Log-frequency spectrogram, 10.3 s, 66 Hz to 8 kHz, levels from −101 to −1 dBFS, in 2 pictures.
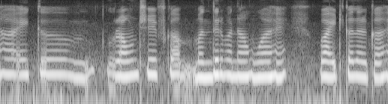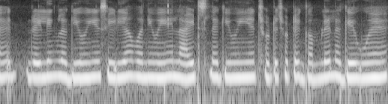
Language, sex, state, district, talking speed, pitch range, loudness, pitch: Kumaoni, female, Uttarakhand, Tehri Garhwal, 175 wpm, 225-245 Hz, -14 LUFS, 235 Hz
